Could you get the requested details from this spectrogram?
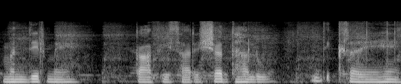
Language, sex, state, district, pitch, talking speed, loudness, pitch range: Hindi, male, Himachal Pradesh, Shimla, 115 Hz, 120 wpm, -20 LUFS, 115-120 Hz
